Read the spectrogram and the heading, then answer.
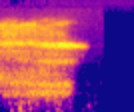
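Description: A single deep inhale through the nose during a guided breathing exercise. The soft, airy rush lasts about a second, then fades into silence.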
